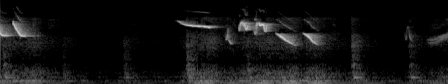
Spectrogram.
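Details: A yellow-fronted canary sings in a lure recording aimed at provoking long rolling song. Short high whistled notes sound, then after a pause a jumbled phrase of descending slurs and sharp chips follows, with faint low hum underneath.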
